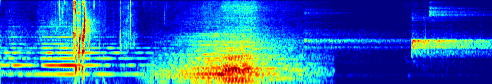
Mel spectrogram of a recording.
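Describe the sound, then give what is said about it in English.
A thick, gooey drip of slimy drool from the huge fangs of a saber-toothed tiger cub stretches out with a wet squelch, swelling louder before cutting off, then a brief bright tone follows. No one speaks. “An enormous slimy drool drips from the massive fangs right onto Abba's head.”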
